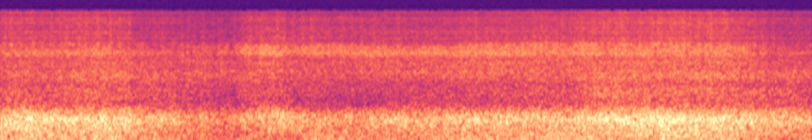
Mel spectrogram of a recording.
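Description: Sea surf breaking and washing up a sandy beach, swelling louder twice, with wind rumbling on the microphone.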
